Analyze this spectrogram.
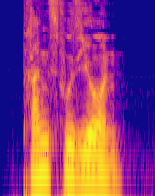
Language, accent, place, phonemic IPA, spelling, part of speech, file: German, Germany, Berlin, /tʁansfuˈzi̯oːn/, Transfusion, noun, De-Transfusion.ogg
- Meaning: 1. The transfer of blood or blood products from one individual to another 2. The act of pouring liquid from one vessel to another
